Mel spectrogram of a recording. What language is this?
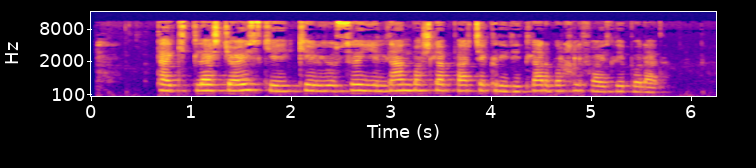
Uzbek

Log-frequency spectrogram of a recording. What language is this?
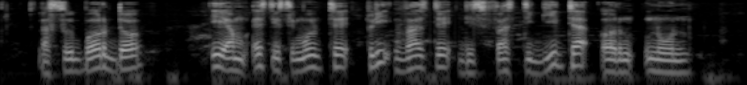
Esperanto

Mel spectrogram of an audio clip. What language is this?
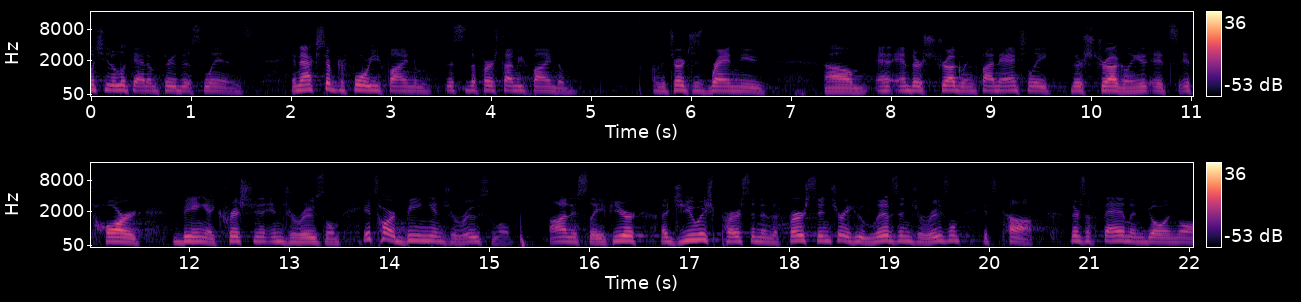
English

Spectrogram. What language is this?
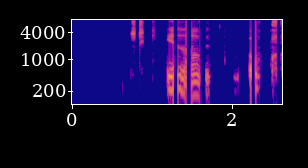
Icelandic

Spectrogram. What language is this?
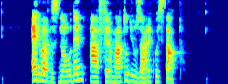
Italian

